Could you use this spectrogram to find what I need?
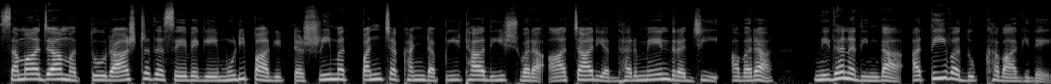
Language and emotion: Kannada, neutral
